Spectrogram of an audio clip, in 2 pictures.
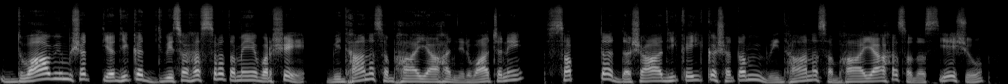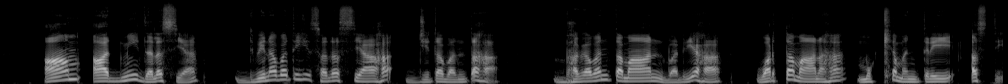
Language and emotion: Sanskrit, neutral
